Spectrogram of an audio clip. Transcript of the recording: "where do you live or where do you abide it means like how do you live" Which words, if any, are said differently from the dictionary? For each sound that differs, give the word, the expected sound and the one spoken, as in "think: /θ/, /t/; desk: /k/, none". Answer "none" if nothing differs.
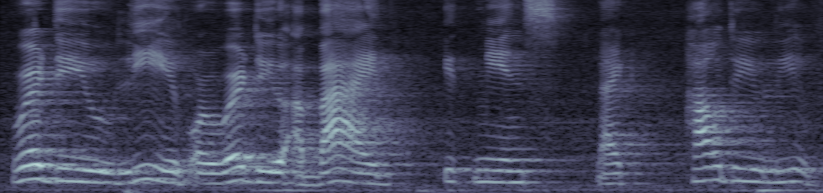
means: /z/, /s/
